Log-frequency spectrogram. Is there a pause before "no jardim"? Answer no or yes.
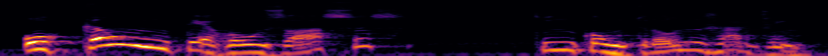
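no. It flows without a pause before no jardim.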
